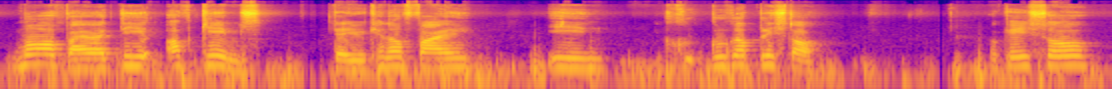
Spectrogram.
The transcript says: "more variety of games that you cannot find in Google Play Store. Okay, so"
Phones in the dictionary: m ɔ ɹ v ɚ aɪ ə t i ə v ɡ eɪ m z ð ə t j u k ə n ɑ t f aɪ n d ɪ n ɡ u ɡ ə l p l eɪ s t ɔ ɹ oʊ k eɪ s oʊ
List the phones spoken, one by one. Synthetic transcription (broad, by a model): m ɔ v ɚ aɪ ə t i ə f ɡ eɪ m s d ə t j u k ə n ɑ t f aɪ n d ɪ n ɡ u ɡ ə l p l eɪ s t ɔ oʊ k eɪ s oʊ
